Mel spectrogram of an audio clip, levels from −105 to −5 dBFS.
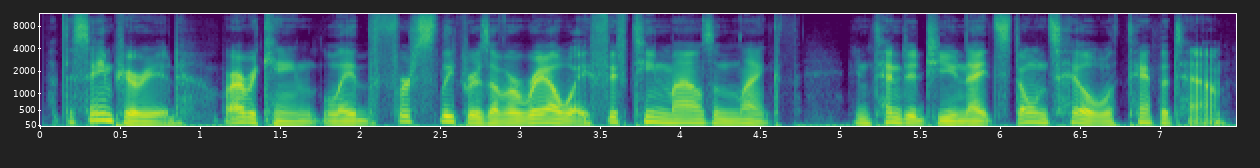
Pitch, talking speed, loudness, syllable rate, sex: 110 Hz, 195 wpm, -19 LUFS, 5.6 syllables/s, male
